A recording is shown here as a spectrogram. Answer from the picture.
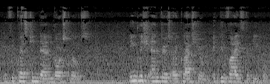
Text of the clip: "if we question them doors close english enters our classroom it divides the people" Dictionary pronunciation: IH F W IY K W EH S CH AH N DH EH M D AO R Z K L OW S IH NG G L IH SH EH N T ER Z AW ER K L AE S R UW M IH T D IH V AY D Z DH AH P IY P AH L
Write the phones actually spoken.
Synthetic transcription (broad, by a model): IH F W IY K W EH S CH AH N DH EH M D AO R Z K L OW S IH NG G L IH SH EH N T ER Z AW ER K L AE S R UW M IH T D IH V AY D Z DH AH P IY P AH L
